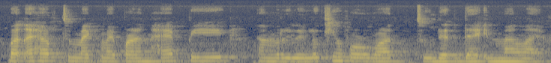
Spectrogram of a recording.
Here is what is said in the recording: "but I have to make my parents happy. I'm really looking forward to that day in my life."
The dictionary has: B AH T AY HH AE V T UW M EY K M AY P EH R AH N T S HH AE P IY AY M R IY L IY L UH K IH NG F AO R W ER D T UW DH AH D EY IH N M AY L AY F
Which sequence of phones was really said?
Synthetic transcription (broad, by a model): B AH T AY HH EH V T UW M EY K M AY P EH R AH N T HH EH P IY AY M R IY L IY L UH K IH NG F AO R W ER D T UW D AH D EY IH N M AY L AY F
